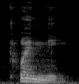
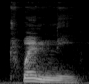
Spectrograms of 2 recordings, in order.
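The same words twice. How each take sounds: No difference in how they are said.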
